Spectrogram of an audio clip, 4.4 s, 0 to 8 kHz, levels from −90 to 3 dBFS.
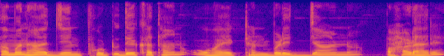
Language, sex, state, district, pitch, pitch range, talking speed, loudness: Chhattisgarhi, male, Chhattisgarh, Rajnandgaon, 165 Hz, 160-170 Hz, 190 wpm, -16 LUFS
